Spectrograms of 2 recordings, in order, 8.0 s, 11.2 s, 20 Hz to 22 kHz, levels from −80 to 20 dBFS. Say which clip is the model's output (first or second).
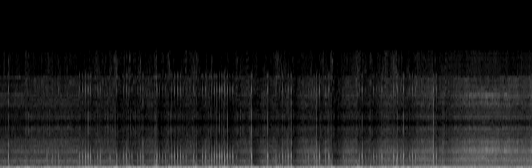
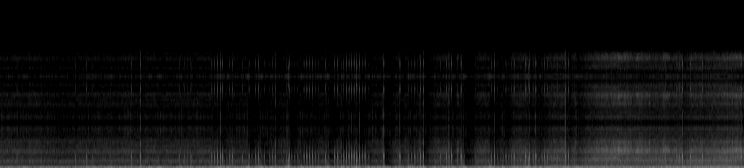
first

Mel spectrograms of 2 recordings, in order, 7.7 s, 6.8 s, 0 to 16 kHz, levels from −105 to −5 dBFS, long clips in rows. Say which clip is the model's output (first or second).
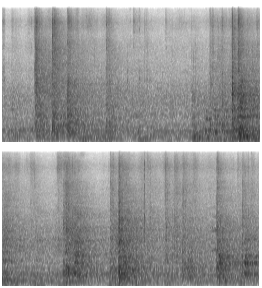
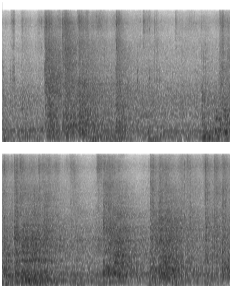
second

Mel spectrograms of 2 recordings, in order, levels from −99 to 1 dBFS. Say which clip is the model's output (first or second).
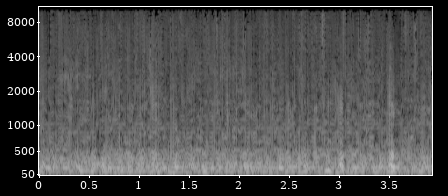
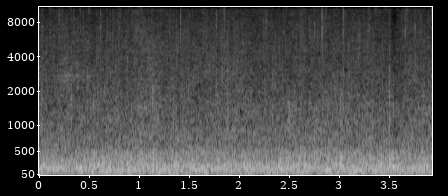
first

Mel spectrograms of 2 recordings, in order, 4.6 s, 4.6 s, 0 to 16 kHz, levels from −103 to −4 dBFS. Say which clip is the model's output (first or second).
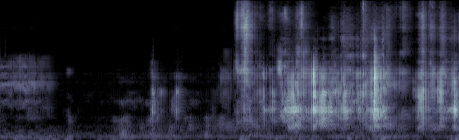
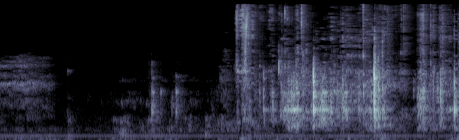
first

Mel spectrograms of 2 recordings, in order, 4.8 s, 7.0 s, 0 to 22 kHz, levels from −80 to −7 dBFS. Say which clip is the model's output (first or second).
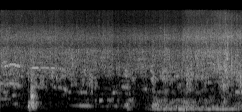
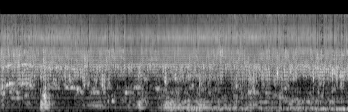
second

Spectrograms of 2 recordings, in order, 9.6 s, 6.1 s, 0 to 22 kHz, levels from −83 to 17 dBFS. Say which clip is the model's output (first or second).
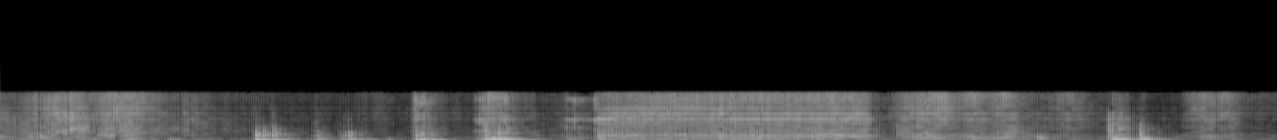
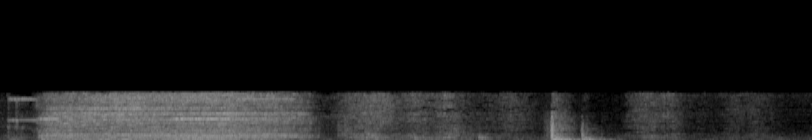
first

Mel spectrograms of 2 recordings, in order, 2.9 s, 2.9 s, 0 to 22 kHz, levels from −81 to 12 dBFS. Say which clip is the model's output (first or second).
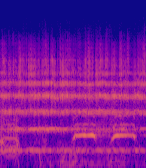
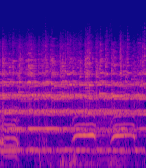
first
